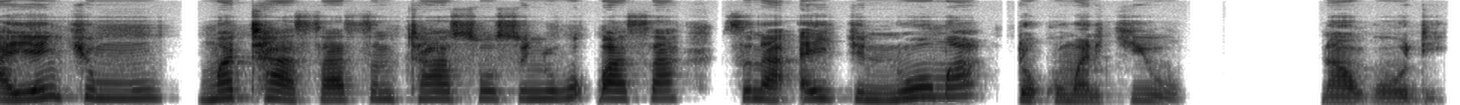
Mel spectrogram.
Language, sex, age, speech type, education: Hausa, male, 15-29, spontaneous, primary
